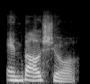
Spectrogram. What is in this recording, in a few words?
"embouchure", Indian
